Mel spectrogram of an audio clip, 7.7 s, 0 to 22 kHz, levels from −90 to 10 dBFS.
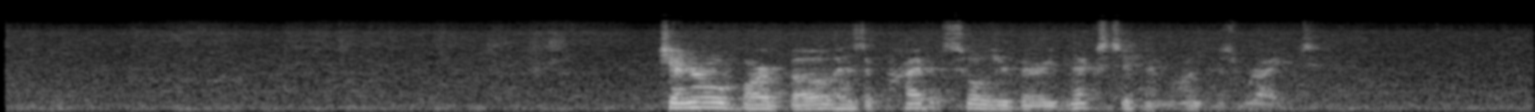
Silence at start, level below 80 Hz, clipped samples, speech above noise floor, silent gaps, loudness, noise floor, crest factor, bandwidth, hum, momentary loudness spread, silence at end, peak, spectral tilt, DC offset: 0.1 s; -60 dBFS; under 0.1%; 26 dB; none; -22 LUFS; -48 dBFS; 22 dB; 10.5 kHz; none; 28 LU; 0.9 s; -2 dBFS; -6 dB/octave; under 0.1%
